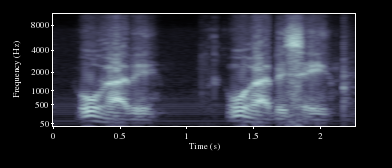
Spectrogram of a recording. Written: ohawe

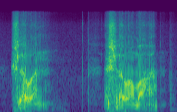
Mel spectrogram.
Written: schlouan

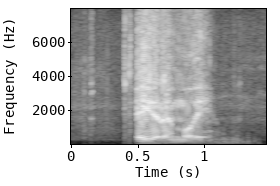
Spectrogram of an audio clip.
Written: iaramoi

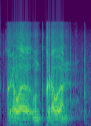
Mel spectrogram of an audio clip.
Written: groua

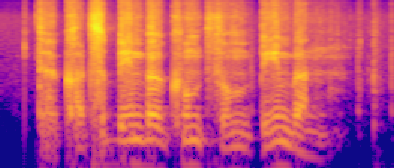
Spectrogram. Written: katzabemba

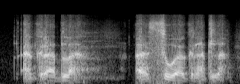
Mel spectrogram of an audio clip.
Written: graddla

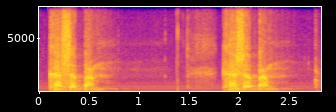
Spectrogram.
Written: kaschabam

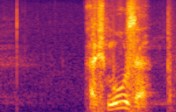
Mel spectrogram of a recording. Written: schmuser

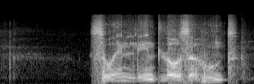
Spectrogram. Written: lentlos

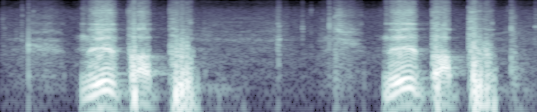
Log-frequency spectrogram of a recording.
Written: moepapp

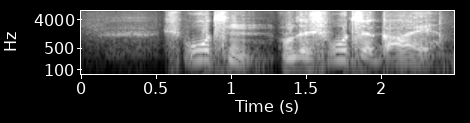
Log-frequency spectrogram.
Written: schwuzn

